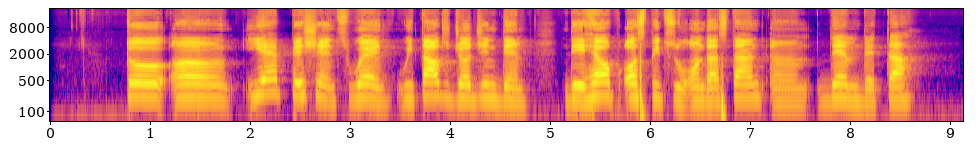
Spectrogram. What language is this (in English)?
Nigerian Pidgin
